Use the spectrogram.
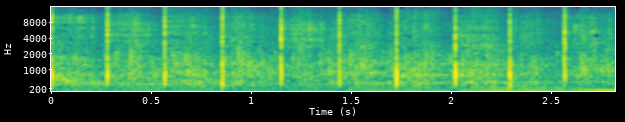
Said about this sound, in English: Let's clap for Jesus.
